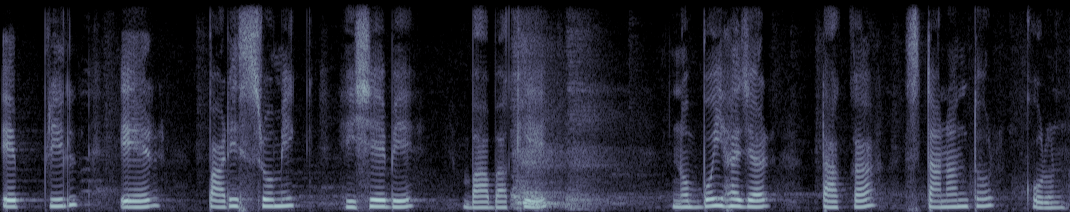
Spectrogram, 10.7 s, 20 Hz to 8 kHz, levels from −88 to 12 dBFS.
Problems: none marked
